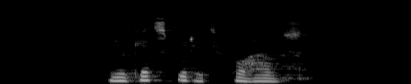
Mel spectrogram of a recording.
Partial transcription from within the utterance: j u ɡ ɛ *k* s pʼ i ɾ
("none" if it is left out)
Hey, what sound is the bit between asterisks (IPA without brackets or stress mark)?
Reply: t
